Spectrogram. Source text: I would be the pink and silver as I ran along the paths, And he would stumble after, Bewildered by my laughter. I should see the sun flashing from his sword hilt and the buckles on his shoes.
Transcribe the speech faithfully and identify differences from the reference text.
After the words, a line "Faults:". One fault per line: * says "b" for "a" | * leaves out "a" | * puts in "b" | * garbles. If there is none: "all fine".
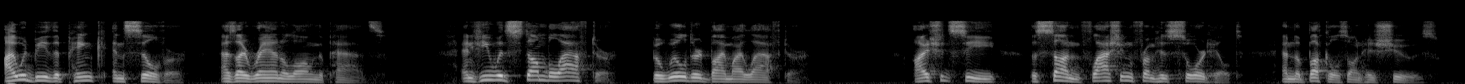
I would be the pink and silver as I ran along the paths, And he would stumble after, Bewildered by my laughter. I should see the sun flashing from his sword hilt and the buckles on his shoes.
Faults:
all fine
